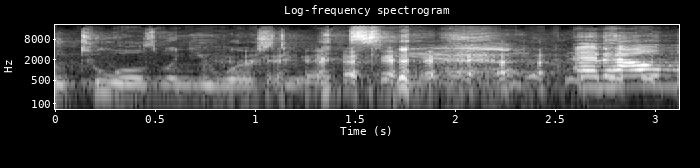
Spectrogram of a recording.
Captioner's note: people giggling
